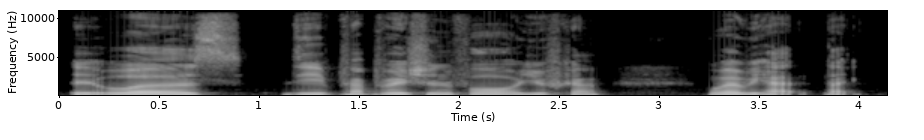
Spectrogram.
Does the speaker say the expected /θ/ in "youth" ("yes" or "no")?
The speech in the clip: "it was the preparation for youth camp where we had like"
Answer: no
